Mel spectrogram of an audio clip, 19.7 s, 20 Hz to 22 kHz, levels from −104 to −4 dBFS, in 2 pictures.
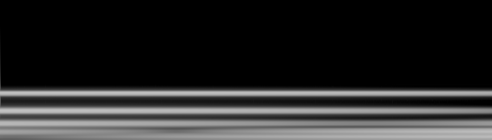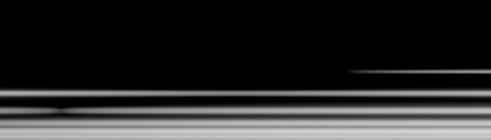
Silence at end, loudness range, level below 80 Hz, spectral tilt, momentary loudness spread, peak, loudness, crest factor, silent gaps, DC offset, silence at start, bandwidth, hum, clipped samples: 0 s; 7 LU; -68 dBFS; -3.5 dB/octave; 8 LU; -16 dBFS; -28 LUFS; 10 dB; none; under 0.1%; 0 s; 3.3 kHz; none; under 0.1%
